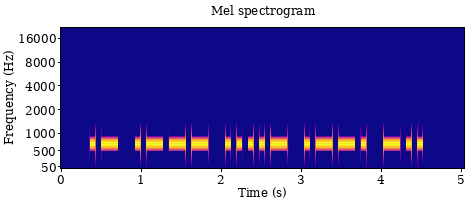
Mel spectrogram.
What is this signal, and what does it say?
Morse code, heard as a keyed tone, about 17 wpm, 700 Hz. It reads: AJ4PD
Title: USA Call Signs - 5 Characters - Repeated 2x - 17wpm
